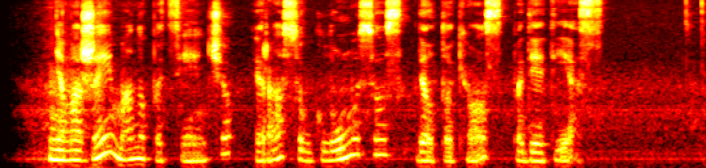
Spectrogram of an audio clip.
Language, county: Lithuanian, Vilnius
